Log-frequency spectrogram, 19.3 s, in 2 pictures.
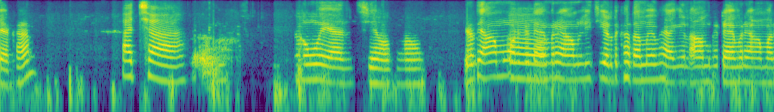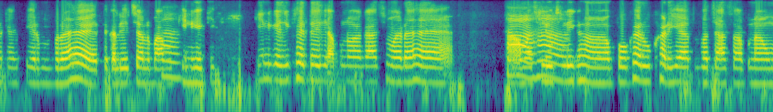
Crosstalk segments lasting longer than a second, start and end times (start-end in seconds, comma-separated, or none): none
